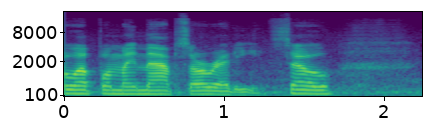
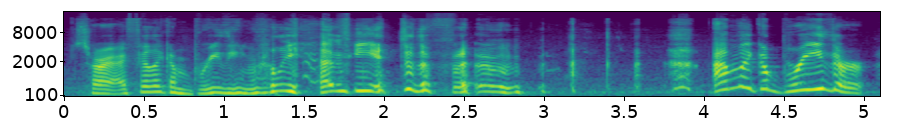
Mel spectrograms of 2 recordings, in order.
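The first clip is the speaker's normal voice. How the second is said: higher, giggling through the words; laughing; 5 semitones higher, 3 dB louder than usual. Real, not acted. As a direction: giggle while apologizing. Laughing at own heavy breathing.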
